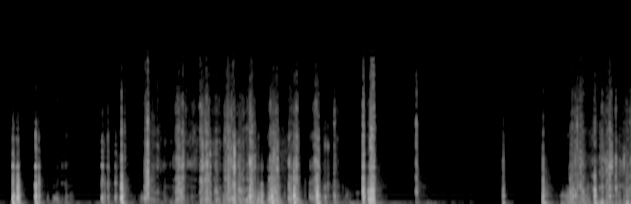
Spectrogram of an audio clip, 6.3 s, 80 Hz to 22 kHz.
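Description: Quick, irregular clicks and ticks of a small pentalobe P5 screwdriver turning out the bottom-case screws of a MacBook Air A2179, with a short pause about five seconds in.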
